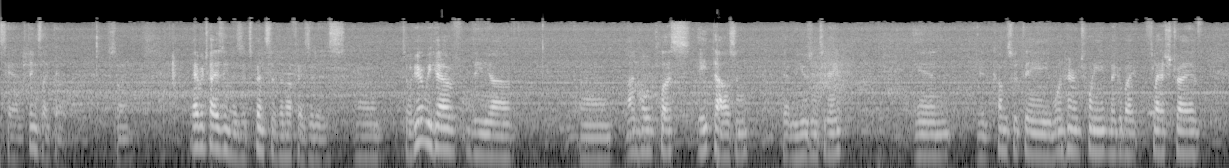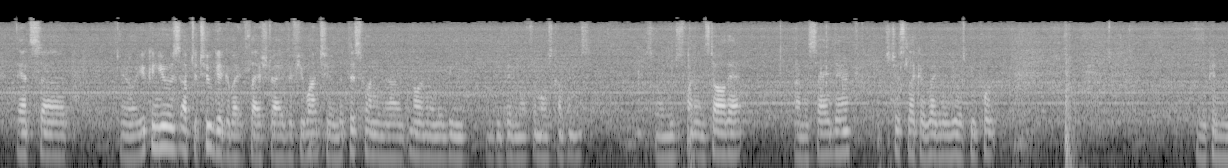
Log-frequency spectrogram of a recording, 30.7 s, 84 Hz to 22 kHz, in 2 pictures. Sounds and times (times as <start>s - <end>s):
Speech: 0.0s - 1.7s, 2.4s - 6.5s, 7.2s - 10.6s, 11.4s - 22.8s, 23.4s - 24.7s, 25.3s - 27.9s, 30.3s - 30.7s.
